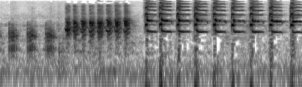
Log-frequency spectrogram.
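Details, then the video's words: Common myna song made of soft low notes, then a quick buzzy trill, then about nine loud, harsh, nasal notes repeated roughly every quarter second. "Tiếng chim sáo, sáo nghệ hót chuẩn"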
